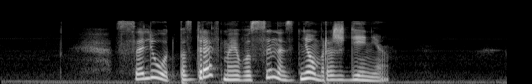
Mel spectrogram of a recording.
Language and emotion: Russian, positive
